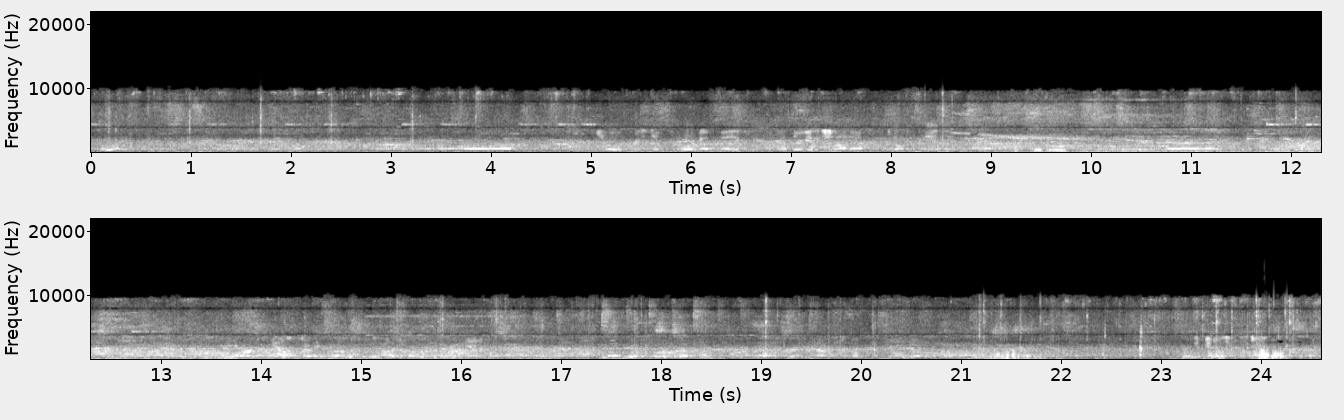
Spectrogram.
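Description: Slot machines chime and jingle nearby.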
